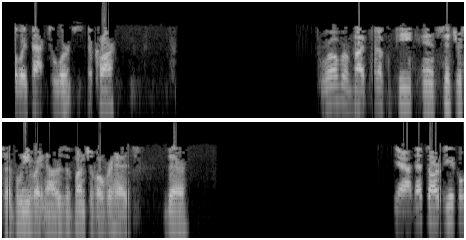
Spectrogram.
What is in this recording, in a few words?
Mutual Aid-Intersystem Interop B, scanner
